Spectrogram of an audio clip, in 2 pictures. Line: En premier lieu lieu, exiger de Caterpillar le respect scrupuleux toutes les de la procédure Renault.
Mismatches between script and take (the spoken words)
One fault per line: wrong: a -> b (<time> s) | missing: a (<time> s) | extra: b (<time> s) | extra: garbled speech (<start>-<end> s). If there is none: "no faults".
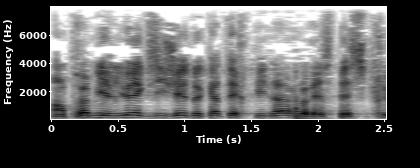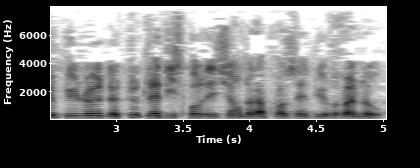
missing: lieu (0.6 s)
extra: de (2.9 s)
extra: dispositions (3.4 s)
